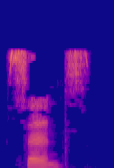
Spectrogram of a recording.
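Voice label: "cents", British English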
